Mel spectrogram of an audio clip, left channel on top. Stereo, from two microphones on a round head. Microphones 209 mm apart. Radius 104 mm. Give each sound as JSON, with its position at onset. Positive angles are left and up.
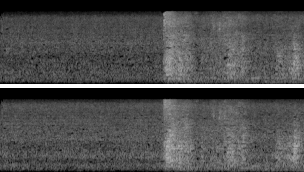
{"t": 1.6, "sound": "footsteps", "side_deg": 55, "distance_m": 2.5}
